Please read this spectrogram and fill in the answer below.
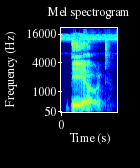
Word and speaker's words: build: call place it's wrong the right pronunciation is build tip the U is silent focus on the short e sound, short e vowel sound.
